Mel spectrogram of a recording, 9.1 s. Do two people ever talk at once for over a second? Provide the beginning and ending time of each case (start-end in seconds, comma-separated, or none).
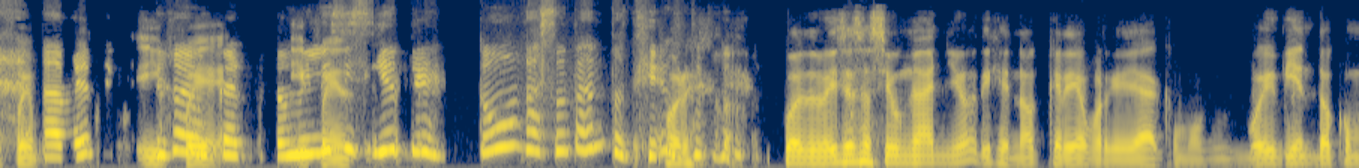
1.0-2.4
